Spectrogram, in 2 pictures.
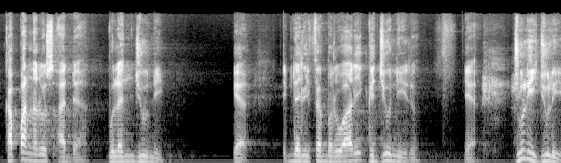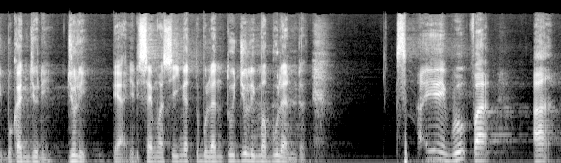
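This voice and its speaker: A man's voice: mid-range voice, husky. A middle-aged man preaching a sermon, telling an emotional story with a voice that rises and swells. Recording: long hall reverb.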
